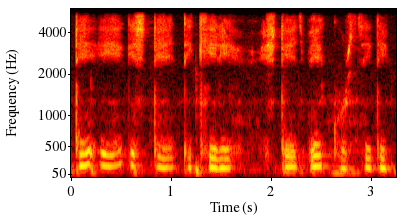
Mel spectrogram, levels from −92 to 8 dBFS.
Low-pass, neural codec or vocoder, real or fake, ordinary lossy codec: 5.4 kHz; none; real; none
